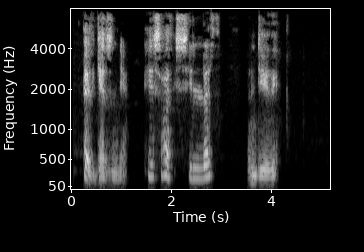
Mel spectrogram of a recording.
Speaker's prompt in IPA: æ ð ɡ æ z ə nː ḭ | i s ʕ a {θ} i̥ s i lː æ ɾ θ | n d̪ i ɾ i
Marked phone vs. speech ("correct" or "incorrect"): correct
